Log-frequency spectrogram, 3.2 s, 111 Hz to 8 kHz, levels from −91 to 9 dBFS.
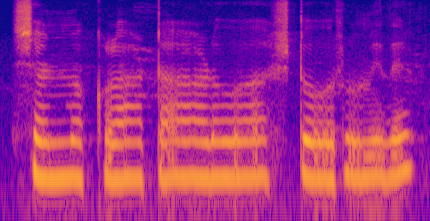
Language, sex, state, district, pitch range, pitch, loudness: Kannada, female, Karnataka, Bidar, 255-265 Hz, 260 Hz, -18 LUFS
